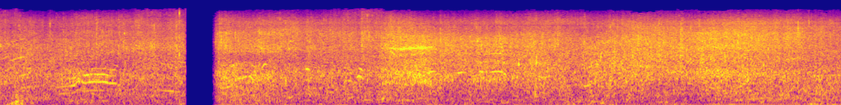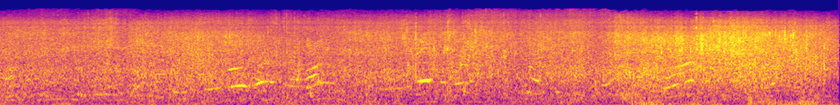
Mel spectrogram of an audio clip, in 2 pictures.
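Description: Small waves wash and splash against rocks close by.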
